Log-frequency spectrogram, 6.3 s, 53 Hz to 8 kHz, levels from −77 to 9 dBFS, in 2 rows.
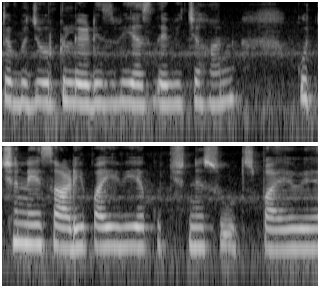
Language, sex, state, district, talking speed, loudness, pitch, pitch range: Punjabi, female, Punjab, Fazilka, 170 wpm, -19 LUFS, 220 Hz, 210-225 Hz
